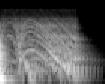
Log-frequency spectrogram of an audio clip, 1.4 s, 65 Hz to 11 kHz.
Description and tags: Alien Weapon 020 echo
Sounds like an alien weapon, laser beam, etc.
Processed from some old experiments of mine involving the guiar amp modelling software Revalver III. These add some echo added for extra cheezy sci-fi effect.
Maybe they could be useful as game FX.
See pack description for more details.
weapon, arifact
